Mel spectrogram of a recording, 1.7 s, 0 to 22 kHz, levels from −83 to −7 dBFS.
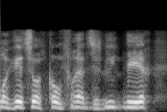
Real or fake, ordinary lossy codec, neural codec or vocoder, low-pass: fake; none; codec, 16 kHz, 1 kbps, FreqCodec, larger model; 7.2 kHz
